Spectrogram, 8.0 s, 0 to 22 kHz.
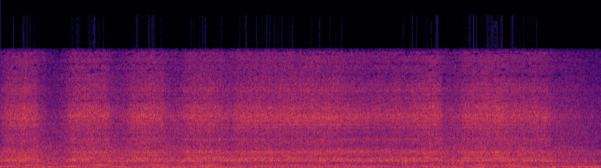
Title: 1990 454 Crusader rod knock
